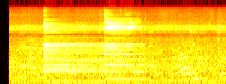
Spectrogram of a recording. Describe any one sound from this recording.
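A guitar chord is strummed and rings out through loudspeakers.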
